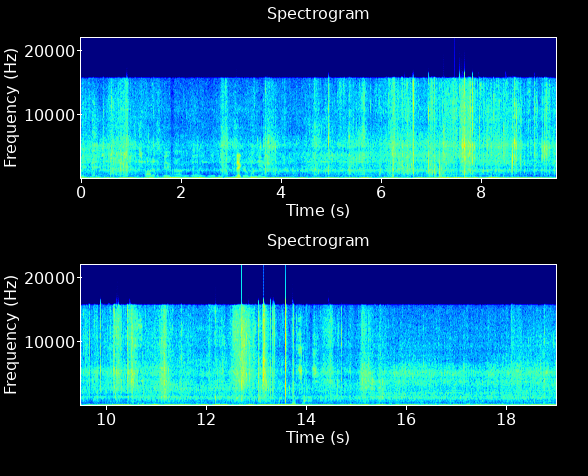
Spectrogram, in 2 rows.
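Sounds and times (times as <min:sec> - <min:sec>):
footsteps in dry leaves: 0:00.0 - 0:01.4, 0:02.7 - 0:15.8
leafy brush rustling: 0:00.0 - 0:19.0
steady low rumble: 0:00.0 - 0:19.0
twigs snapping and crackling: 0:04.8 - 0:11.4, 0:12.2 - 0:14.9.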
